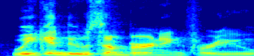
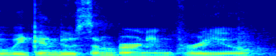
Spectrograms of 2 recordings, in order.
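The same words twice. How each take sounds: First: Said in the usual way. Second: Softly repeated offer; hushed repeat. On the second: Shown as a demonstration. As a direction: lower and much softer. Repeats line two ways.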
